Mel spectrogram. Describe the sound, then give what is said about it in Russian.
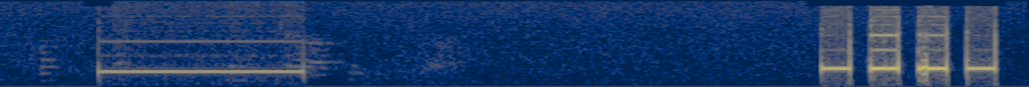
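DTMF keypad tones from a phone call to a company line: a single steady beep of about a second, then four short tones in quick succession. “Вы знаете номер сотрудника, наберите его в тоновом режиме или оставайтесь на линии.”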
